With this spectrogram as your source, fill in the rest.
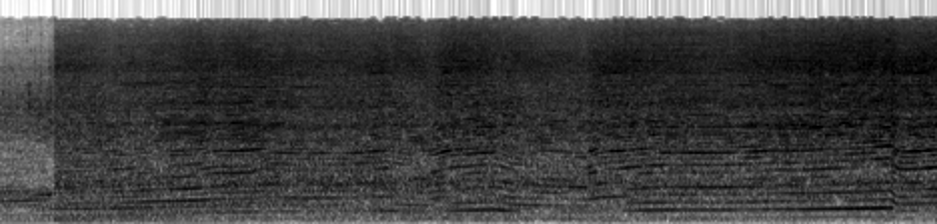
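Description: A motorcycle engine revs hard, its pitch climbing and dropping with each gear change.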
